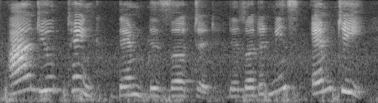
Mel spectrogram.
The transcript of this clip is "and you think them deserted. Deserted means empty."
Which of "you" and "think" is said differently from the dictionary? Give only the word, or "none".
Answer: think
